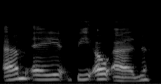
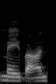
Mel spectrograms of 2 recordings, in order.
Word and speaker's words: Mabon: so maven is spelled m-a-b-o-n so here in america we pronounce it mabon because we like that drawn out a sound we love it we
